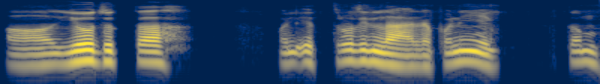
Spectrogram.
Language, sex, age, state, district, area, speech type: Nepali, male, 30-45, West Bengal, Kalimpong, rural, spontaneous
